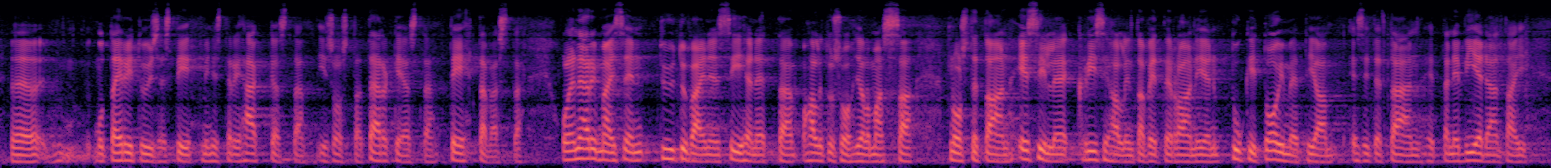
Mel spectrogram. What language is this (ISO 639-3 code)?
fin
